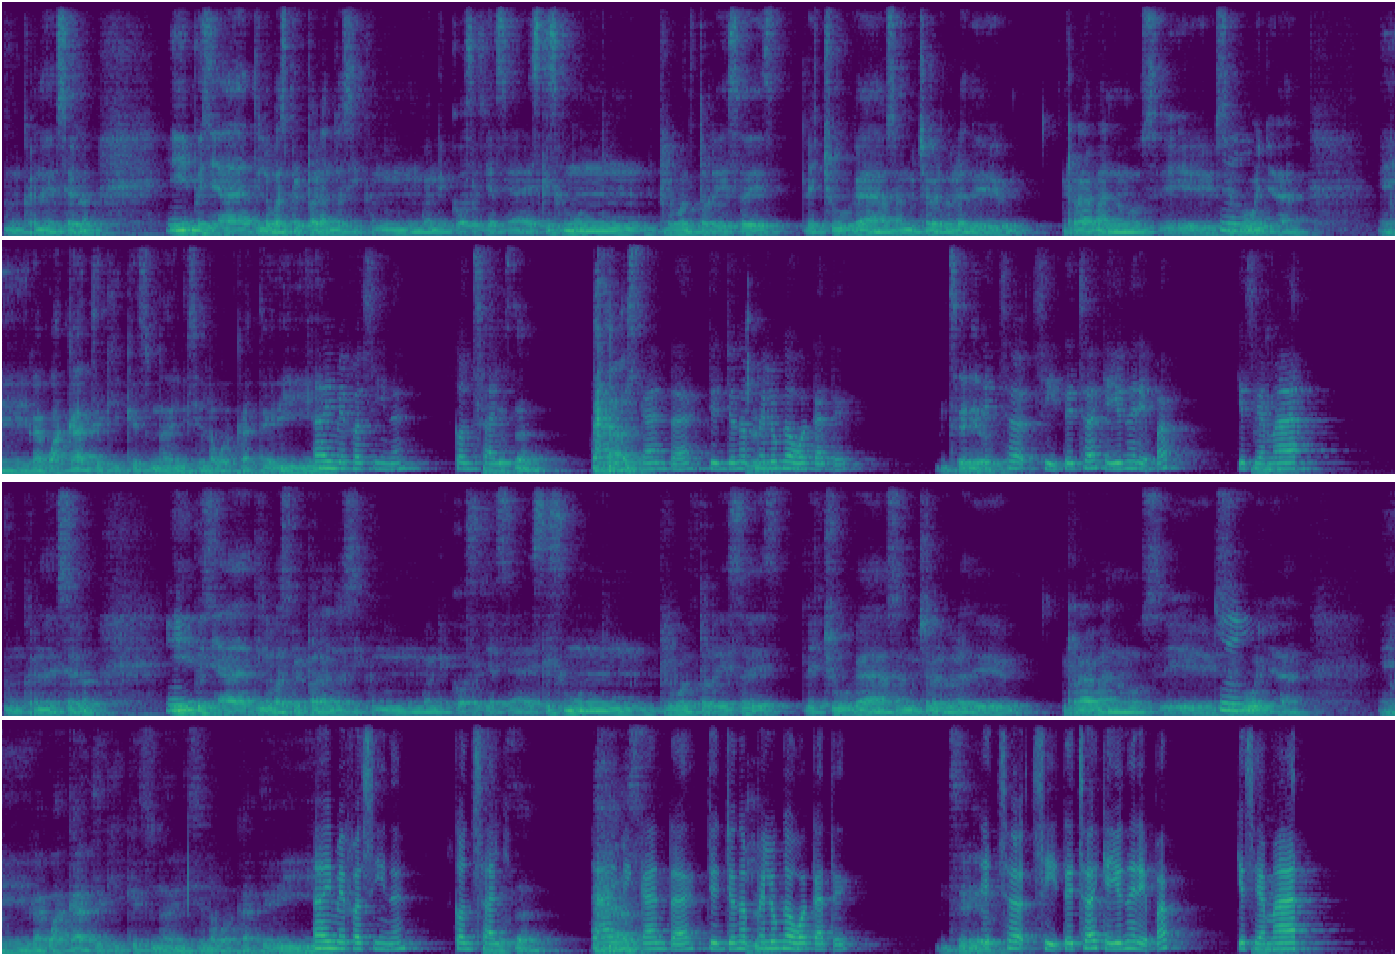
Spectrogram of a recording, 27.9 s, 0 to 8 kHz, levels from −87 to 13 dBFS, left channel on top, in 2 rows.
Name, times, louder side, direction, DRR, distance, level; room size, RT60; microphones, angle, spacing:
voice 1, 0.0-7.7 8.0-10.2 10.6-13.4 13.7-17.2 18.8-19.2 19.8-20.3 21.3-21.5 23.3-23.8 26.4-26.7, left 1 dB, 45° left, 0 dB, 2.8 m, -30 dB
voice 2, 12.2-12.6 17.0-18.0 18.4-19.0 19.8-22.4 23.7-25.6 26.3-26.9, right 4 dB, 90° right, 12 dB, 0.8 m, -28 dB
14.5 x 4.8 x 8.1 m, 0.80 s
head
